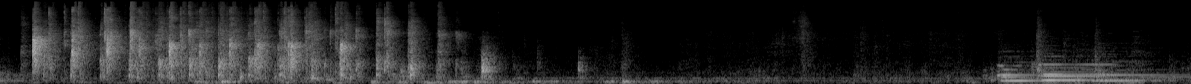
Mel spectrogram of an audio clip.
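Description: A church congregation at a Thanksgiving service claps: brisk, close applause that thins over about five seconds into a few scattered claps, followed by a quiet hush and then the start of music.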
